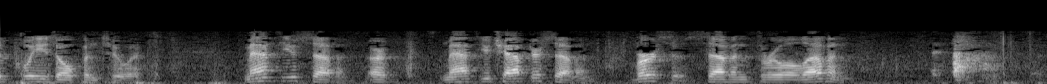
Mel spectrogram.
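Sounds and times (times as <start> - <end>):
speech: 0.2 - 1.7, 2.4 - 8.6, 9.3 - 10.1
sneeze during a church sermon: 9.3 - 10.1.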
